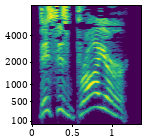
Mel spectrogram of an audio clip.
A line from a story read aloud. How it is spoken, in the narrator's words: he shouts, as if he's acting out a scene from Gladiator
